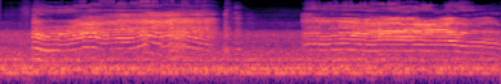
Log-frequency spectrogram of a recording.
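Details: Baby boy fussing when put to bed: high, drawn-out whiny cries like a mewing kitten over steady room noise, poor-quality recording.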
